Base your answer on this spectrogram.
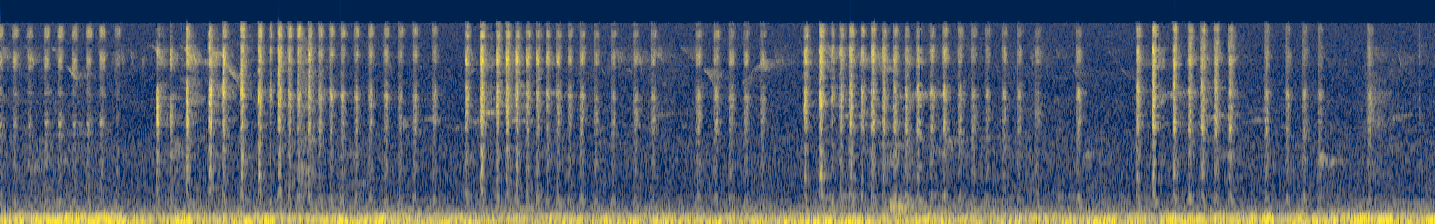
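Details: Red squirrel, territorial while eating coconut bits, chatters at a perceived threat in long rapid bursts of rattling clicks, pausing briefly between runs, with a steady low rumble beneath.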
